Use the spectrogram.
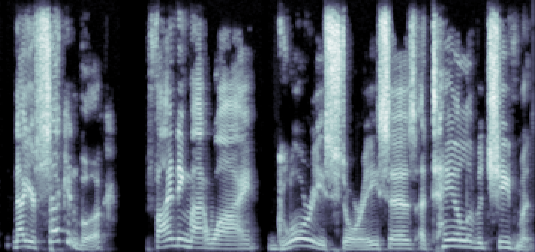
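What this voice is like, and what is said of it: Southern American accent. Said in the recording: “English and Fractured Southern ... I can speak Southern, and I can occasionally pronounce my consonants and sound like a radio host.”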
